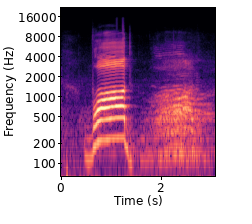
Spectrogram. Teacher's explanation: ضاد کا آسان ترین طریقہ مخرج کا یہ ہے کہ یہ زبان ہے نا جی، آپ زبان کی جو دائیں یا بائیں کروٹ، کوئی ایک کروٹ، اس کو اوپر کے دانتوں کی جڑ میں لگانا ہے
